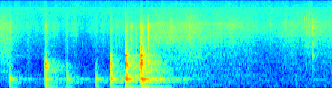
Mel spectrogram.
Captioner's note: Mason knocking on door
